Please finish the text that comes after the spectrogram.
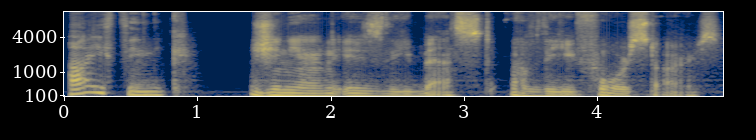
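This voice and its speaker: A man's voice: on the low side, animated, very slow, vocal fry. A man giving casual reaction commentary as a video host, thinking aloud in a laid-back way with music behind him.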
